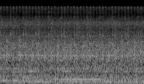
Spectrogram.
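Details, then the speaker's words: Chevy petrol engine after removing the oil pan and cleaning the oil pump pickup screen, oil warning light went out quickly on start: loud, even idle with a steady hum and no knocks or ticks; sounds healthy. "se apagó luego se escucha bien en el motor está trabajando bien se escucha muy bien amigos"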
